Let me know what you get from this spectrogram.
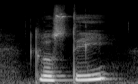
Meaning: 1. thick 2. fat
- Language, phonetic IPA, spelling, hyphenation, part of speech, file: Czech, [ˈtlustiː], tlustý, tlu‧s‧tý, adjective, Cs-tlustý.ogg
